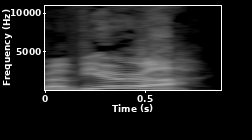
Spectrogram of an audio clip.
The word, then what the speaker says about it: Bravura: How's it pronounced? Bravura. Bravura!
